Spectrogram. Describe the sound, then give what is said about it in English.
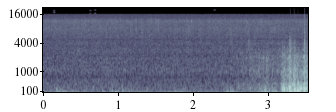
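A thunderstorm with a steady hiss of rain, then a deep rumble of thunder that swells and grows loud toward the end. “I think a thunderstorm is a good way to express our anger and the creativity that comes from anger.”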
